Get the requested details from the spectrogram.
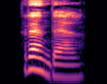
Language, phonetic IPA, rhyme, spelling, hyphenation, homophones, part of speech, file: Hungarian, [ˈrɛndɛl], -ɛl, rendel, ren‧del, renddel, verb, Hu-rendel.ogg
- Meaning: to order, to place an order, to book (to request some product or service)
